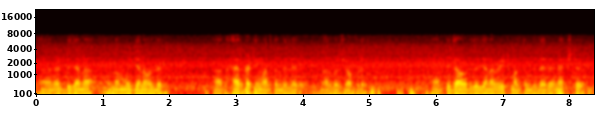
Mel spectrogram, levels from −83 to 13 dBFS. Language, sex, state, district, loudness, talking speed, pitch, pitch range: Tulu, male, Karnataka, Dakshina Kannada, -19 LUFS, 130 wpm, 120 Hz, 115-125 Hz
